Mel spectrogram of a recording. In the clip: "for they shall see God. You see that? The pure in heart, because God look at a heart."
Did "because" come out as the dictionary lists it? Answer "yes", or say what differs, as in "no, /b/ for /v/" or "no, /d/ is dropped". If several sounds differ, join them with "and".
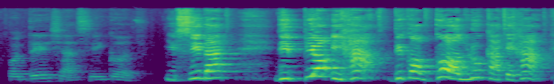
no, /s/ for /z/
